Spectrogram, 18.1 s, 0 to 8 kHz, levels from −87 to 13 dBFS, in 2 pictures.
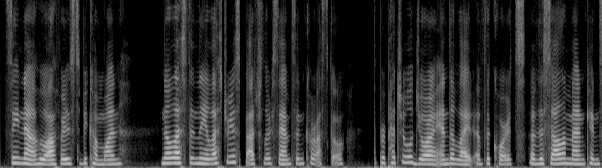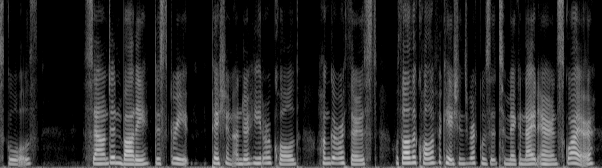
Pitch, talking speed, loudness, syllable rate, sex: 225 Hz, 165 wpm, -20 LUFS, 5.3 syllables/s, female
